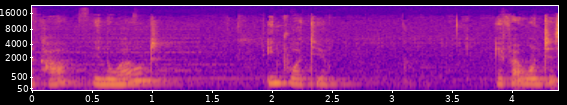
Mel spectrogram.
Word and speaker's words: voiture: car, just a car in the world, une voiture. If I want to say the car, well, I mean this car in particular, it's la voiture. Et voiture, il est wa, ici. Wa, ture, voiture.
